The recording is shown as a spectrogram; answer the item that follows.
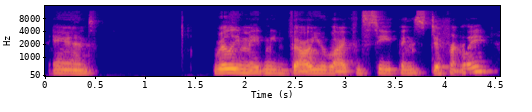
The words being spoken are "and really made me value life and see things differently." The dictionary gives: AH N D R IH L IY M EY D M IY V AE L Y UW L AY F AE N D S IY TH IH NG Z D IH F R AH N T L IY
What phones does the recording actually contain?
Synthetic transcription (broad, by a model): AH N R IH L IY M EY D M IY V AE L Y UW L AY F N S IY TH IH NG Z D IH F R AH N T L IY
